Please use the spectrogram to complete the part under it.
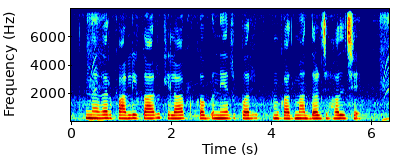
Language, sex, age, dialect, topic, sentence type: Magahi, female, 25-30, Northeastern/Surjapuri, banking, statement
